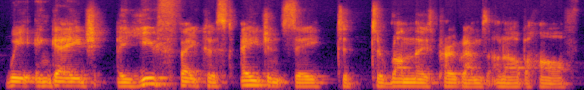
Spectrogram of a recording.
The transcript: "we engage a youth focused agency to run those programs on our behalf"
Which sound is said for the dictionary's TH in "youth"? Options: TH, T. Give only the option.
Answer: TH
